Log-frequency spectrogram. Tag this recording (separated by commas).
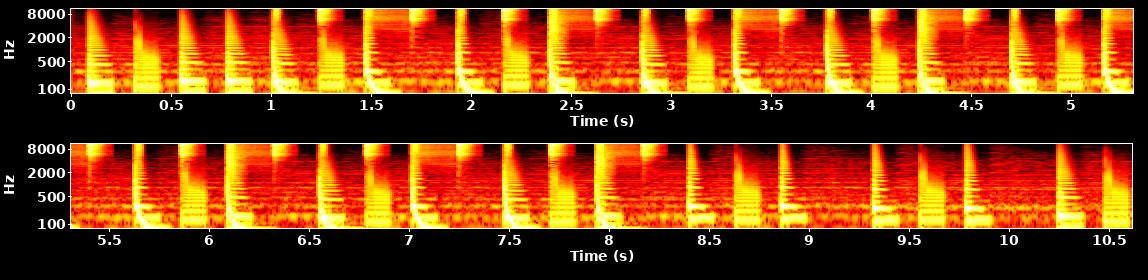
Music, Techno, Electronic music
